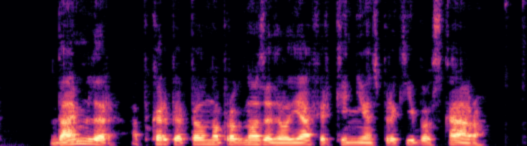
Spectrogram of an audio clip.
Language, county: Lithuanian, Kaunas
